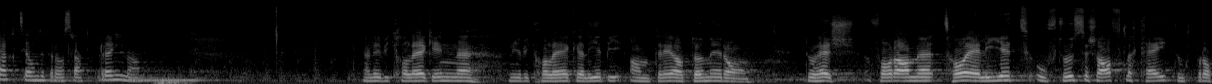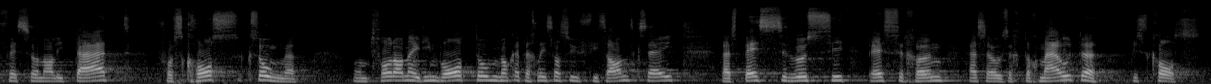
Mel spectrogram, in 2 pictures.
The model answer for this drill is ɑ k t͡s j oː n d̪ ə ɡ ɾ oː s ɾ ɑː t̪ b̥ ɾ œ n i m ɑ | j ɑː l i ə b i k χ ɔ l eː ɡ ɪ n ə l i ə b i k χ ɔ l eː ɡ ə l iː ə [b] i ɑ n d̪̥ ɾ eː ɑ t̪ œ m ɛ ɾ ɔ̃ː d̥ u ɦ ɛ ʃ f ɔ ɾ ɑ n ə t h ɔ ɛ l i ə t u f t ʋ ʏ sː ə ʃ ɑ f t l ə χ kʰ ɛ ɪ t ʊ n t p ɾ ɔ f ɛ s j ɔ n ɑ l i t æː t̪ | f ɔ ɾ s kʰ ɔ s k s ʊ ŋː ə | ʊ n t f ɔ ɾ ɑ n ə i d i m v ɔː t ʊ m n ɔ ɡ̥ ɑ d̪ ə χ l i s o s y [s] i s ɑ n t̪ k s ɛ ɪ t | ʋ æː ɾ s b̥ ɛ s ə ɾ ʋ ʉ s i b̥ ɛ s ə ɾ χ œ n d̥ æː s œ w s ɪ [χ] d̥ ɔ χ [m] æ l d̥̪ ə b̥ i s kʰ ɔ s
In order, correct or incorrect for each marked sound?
correct, incorrect, correct, correct

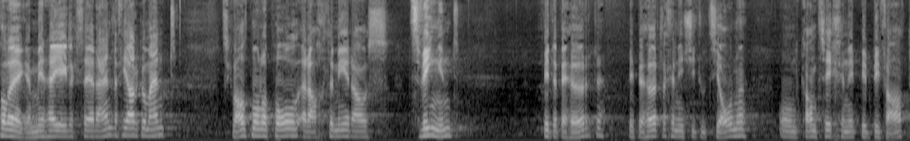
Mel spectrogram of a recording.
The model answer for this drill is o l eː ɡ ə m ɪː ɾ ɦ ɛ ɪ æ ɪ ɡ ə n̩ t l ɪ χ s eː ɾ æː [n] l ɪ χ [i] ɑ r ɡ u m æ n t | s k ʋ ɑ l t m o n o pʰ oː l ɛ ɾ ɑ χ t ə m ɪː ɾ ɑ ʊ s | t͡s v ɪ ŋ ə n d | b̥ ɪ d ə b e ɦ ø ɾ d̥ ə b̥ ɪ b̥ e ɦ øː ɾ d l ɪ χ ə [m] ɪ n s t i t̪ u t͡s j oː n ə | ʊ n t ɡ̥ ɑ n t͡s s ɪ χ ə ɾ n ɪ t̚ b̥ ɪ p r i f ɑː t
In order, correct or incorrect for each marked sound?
correct, correct, incorrect

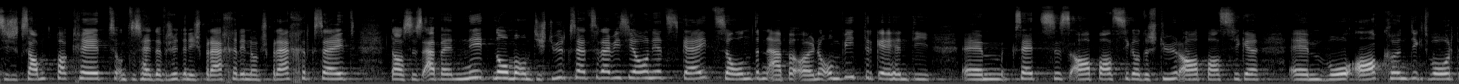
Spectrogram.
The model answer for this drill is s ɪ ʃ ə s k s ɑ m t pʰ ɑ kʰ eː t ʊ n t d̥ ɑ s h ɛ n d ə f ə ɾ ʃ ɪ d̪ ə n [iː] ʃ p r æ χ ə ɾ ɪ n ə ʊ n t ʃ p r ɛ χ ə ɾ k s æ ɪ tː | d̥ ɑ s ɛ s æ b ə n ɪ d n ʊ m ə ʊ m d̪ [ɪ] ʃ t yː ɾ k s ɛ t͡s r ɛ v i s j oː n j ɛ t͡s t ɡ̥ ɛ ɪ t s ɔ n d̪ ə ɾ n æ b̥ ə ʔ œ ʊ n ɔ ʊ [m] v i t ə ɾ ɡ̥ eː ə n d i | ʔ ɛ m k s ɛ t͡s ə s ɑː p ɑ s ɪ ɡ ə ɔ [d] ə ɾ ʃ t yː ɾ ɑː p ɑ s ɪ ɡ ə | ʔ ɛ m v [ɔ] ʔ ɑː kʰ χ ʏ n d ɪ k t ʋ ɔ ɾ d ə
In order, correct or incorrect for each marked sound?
incorrect, incorrect, correct, correct, incorrect

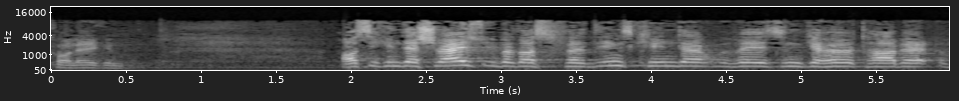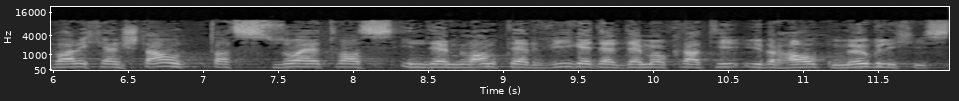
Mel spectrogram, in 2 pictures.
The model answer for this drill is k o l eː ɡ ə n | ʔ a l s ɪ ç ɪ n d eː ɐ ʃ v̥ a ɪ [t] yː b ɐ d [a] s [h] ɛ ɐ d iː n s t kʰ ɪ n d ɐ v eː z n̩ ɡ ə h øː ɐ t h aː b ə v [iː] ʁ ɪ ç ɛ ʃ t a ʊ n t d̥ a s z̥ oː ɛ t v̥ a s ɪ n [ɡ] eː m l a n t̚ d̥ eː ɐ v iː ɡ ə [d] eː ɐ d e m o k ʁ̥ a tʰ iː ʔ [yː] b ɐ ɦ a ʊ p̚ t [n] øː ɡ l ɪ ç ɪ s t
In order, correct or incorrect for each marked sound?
incorrect, correct, incorrect, incorrect, incorrect, correct, correct, incorrect

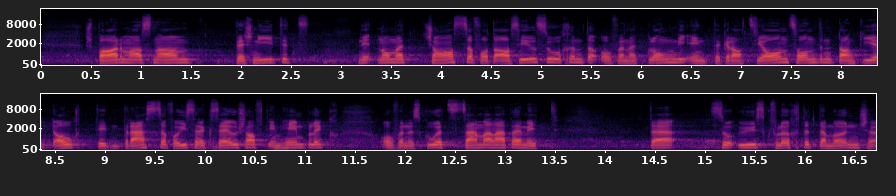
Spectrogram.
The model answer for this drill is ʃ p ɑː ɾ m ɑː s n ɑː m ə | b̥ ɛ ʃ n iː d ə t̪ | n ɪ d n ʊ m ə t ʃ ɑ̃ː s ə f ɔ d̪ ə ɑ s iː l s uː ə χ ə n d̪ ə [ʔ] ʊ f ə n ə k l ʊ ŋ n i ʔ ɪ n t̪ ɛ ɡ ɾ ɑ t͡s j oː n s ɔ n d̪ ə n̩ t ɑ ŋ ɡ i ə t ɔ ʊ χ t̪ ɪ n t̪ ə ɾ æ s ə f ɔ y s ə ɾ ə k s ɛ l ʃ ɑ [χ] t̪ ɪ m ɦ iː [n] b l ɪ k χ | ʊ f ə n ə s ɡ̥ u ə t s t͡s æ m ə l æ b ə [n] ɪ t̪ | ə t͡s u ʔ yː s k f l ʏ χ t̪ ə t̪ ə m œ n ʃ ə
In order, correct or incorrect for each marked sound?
correct, incorrect, correct, incorrect

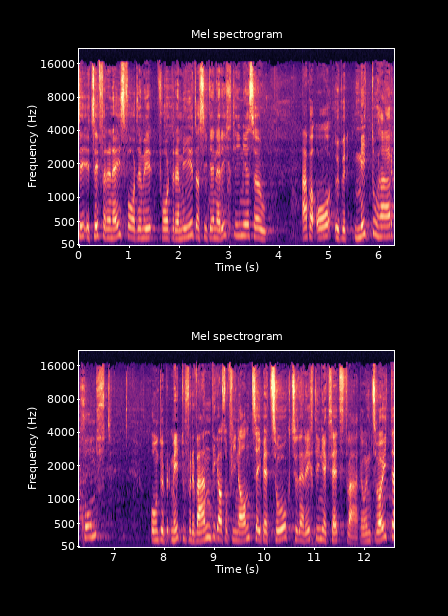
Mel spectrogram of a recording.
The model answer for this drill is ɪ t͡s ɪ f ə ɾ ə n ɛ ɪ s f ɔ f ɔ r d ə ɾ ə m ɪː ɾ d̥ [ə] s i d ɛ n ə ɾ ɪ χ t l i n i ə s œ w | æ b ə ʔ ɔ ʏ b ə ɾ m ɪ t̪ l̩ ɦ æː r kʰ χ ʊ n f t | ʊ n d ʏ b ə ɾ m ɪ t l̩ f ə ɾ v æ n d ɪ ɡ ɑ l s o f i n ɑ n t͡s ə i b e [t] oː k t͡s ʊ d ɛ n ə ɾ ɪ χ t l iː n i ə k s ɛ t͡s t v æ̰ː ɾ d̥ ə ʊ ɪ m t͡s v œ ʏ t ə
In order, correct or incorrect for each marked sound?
incorrect, incorrect

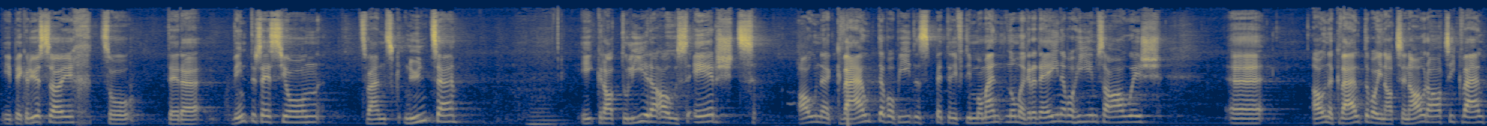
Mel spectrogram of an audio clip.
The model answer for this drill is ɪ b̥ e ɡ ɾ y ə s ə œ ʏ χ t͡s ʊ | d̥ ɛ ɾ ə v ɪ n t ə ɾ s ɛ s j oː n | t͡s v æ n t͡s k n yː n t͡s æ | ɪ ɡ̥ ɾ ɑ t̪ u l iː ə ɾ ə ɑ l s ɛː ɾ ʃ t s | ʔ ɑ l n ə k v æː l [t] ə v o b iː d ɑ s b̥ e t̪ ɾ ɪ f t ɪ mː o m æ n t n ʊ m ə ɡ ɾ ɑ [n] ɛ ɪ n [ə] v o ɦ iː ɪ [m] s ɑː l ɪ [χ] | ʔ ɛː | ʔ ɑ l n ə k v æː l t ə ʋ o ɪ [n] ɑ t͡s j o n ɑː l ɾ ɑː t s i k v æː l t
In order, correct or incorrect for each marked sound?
correct, incorrect, correct, correct, incorrect, correct

